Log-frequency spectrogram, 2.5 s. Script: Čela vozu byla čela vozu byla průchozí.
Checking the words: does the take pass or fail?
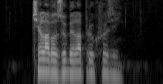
fail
